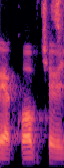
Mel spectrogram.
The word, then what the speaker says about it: Jakovčević: This CC we are pronouncing always Ch, so this is confusing a bit. So I'm Ognjen Sviličić, Jakovčević.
